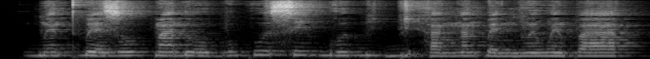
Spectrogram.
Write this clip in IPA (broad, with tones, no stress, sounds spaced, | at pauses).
ɡ͡b ɛ̃˧ t ɓ ɛ˨ z o˦˨ k͡p ã˧ ɗ oː˨ b ɔ˦ kʷ ɨ˦ s iː˦ ɡʷ ɨ˨˦ ɓ i˨ ɡ͡b i˧ h a˨ ŋ ã˦ k͡p ɛ˨ ŋ v ɛ̃˧ w ɛ̃˧ p a˦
